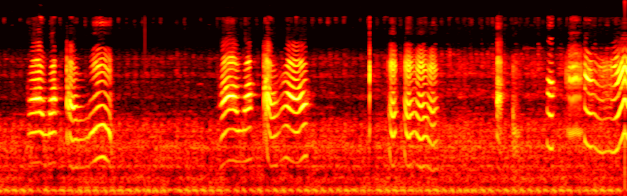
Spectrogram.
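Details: Green ring-necked parrot speaking Urdu/Hindi words, saying "Mian Mithoo": clusters of nasal, voice-like syllables with wavering pitch, some rising and bending. A low engine-like rumble runs throughout.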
